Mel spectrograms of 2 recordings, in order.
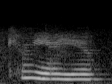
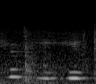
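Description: First: Said in the usual way. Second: Soft, high call to a pet; coaxing pet voice. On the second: Real, not acted. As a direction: coax the bird over gently, up high. Calling the bird over.

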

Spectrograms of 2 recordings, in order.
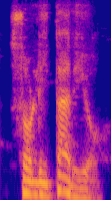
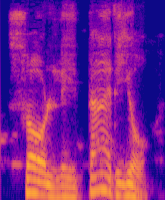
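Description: First: Said in the usual way. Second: Slow, stretched "solitario", so-li-ta-rio; syllable by syllable. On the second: Shown as a demonstration. Teacher showing the diphthong, "solitario" slowly syllable by syllable. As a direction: draw out "solitario" one syllable at a time.

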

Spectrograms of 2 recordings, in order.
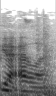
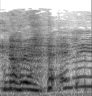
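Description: First: Imitated Manchester accent, lower pitch. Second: Said in the usual way. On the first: Check-in man insisting on the name, imitated Manchester accent. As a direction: answer in a mock Mancunian accent. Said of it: "I forgot he had an accent". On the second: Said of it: "And I was like".

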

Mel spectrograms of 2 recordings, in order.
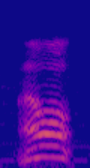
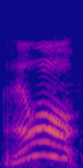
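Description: The two takes are said the same way.

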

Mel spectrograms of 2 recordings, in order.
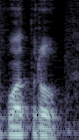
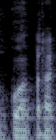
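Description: First: Said in the usual way. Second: Cuatro said like Catalan "quatre", ending in a; Catalan-flavoured slip on cuatro. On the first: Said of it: "he dicho cuatro". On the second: Real, not acted. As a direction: cuatro with a Catalan vowel, kwatra. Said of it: "eh, yo hablando en catalán, he dicho cuatro".

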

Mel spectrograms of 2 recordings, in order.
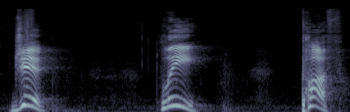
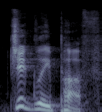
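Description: First: JIG, LEE, PUFF as isolated high beats; big spaces between syllables. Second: Said in the usual way. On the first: Shown as a demonstration. Streamer leading everybody again, syllables widely spaced. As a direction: leave a long gap after each of Jig, Lee, Puff. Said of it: "Big spaces in between them". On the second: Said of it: "All at once".

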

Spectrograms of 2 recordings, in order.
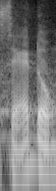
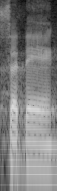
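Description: First: แสดง misread as "sae-dong". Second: แสดง as "sa-daeng"; correct reading of แสดง. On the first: Monk warning listeners off a misreading, แสดง said as "sae-dong". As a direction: split แสดง wrongly into sae plus dong. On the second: Monk giving listeners a comparison word, แสดง said as "sa-daeng". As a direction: read แสดง correctly, short sa then daeng. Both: Shown as a demonstration. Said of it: "ไปอ่านว่าแสดงไม่ได้นะ".

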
